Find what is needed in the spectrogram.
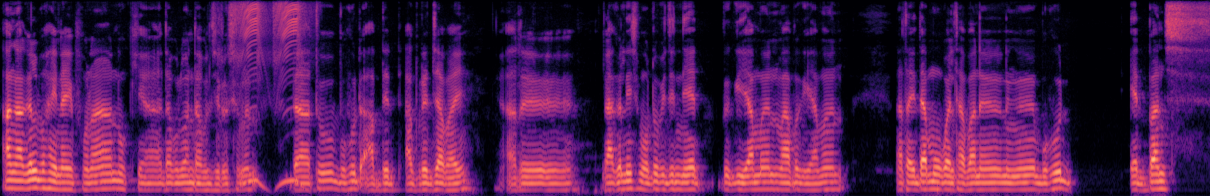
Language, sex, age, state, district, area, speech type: Bodo, male, 45-60, Assam, Kokrajhar, rural, spontaneous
